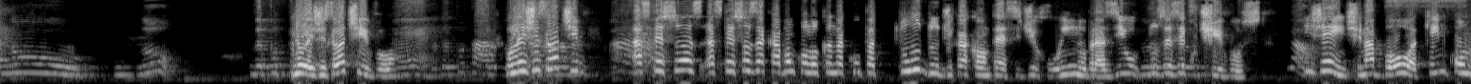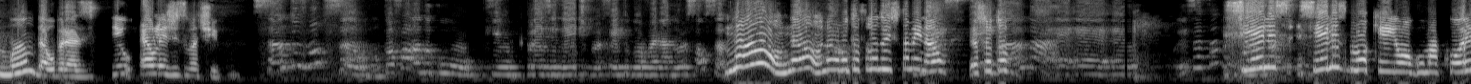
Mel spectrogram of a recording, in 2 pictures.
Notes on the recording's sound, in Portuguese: DESCULPEM PELA QUALIDADE DO AUDIO.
